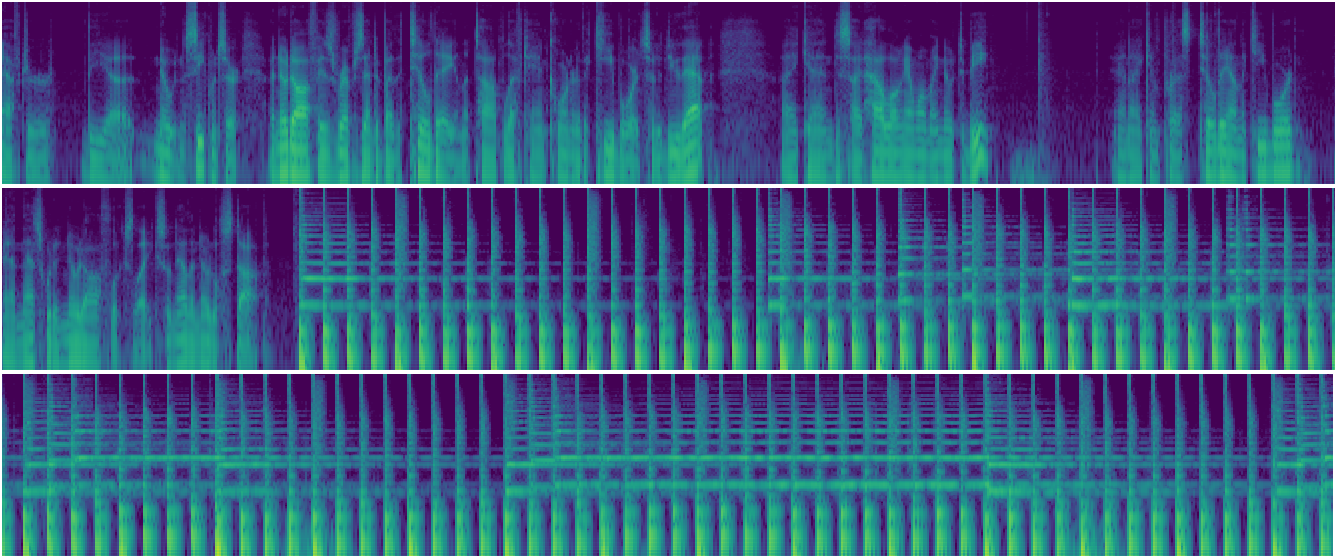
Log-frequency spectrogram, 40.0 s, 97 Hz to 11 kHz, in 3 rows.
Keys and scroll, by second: 6.2 Down, 6.4 Down, 11.5 space, 12.0 space, 16.2 F11, 19.6 space, 19.9 Up, 20.2 Up, 20.9 shift+z, 22.2 x, 22.8 c, 23.9-26.0 typing, 26.4 Up, 26.7 Up, 26.9 Delete, 28.7 F11, 34.0 Up, 34.0 `, 34.4 space, 34.5 Up, 35.0 Up, 35.9 Up.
